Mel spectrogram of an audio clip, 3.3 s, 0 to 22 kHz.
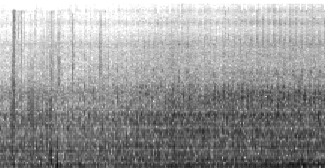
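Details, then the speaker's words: Ford 6.9/7.3 IDI diesel after running out of fuel, cranked at about 10°F: uneven clatter at idle with early sharp clicks, knocking, steadying as air is bled from the fuel system via the Schrader valve until clean fuel comes out. "Keep hitting this valve, getting that air out. Eventually it'll be fuel coming."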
